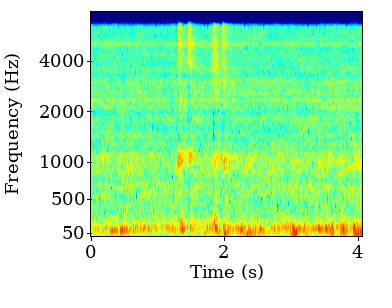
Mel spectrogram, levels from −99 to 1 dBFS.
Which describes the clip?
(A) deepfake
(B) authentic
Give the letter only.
A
